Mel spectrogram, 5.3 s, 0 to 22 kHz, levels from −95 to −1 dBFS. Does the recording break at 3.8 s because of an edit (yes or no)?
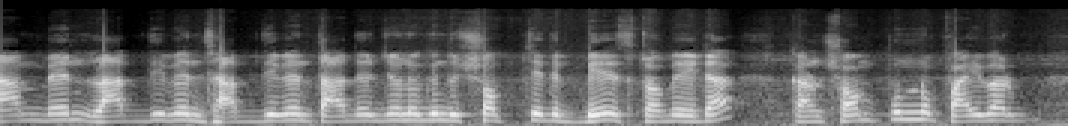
no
